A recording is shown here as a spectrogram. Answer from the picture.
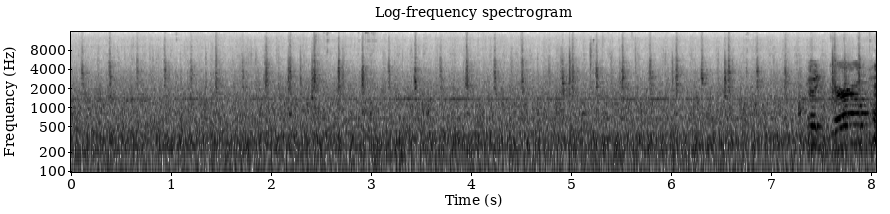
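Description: Horizon treadmill running steadily with a faint motor whine, the belt carrying a trotting dog whose paws tap on it in a quick, even rhythm of a few steps a second.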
